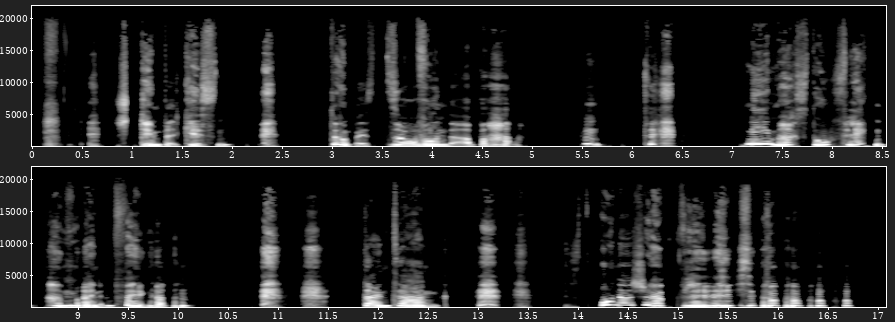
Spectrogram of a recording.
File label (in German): heulend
